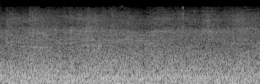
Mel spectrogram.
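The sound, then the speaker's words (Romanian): Plastic shredder knives at a plastic recycling factory grind in a loud, steady roar of dense noise with a harsh rattling texture, unbroken for the whole stretch and with no voices. “Cuțitele care mărunțesc plasticul fac foarte mult zgomot.”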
